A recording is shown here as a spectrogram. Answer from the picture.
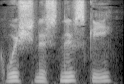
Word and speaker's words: Wisniewski: you got a name like Wisniewski Right? and the Z is silent, And they completely butcher it, and they write it out as it sounds.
